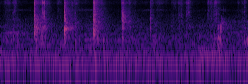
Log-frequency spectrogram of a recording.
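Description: A deck of tarot cards being shuffled by hand, overhand: a run of sharp card clicks about three a second, fainter in the second half.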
